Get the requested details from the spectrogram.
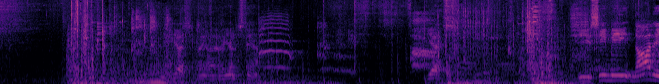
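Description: A heavy wooden door creaks and rumbles open.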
